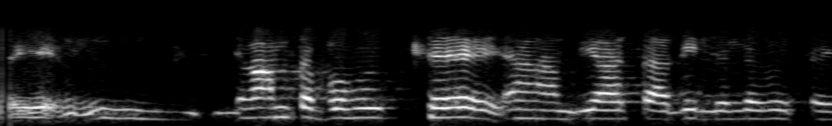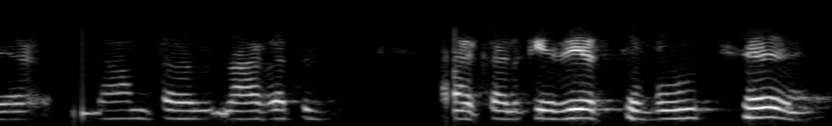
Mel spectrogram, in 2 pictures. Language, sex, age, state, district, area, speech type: Maithili, female, 60+, Bihar, Supaul, rural, conversation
